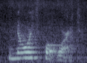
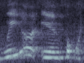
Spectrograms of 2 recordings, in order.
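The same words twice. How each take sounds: First: North stressed and slowed. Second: Said in the usual way. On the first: Shown as a demonstration. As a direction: lean on North, slowly. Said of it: "to be exact". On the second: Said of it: "North Fort Worth, to be exact".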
